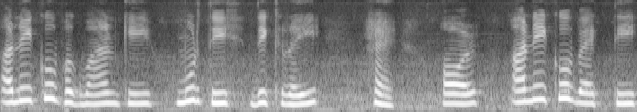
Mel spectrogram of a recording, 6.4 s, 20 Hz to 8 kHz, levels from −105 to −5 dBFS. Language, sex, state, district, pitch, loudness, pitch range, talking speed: Hindi, female, Uttar Pradesh, Budaun, 275 Hz, -12 LUFS, 260-305 Hz, 105 wpm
